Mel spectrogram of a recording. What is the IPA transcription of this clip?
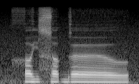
h ʌ j ɮ ʌ ɡ œː ʊ̯

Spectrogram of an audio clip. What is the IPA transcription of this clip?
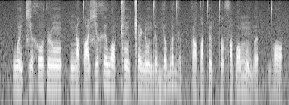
w ə̃˧˩ t͡ɕ ə˧˩ x o˦ t ɹ õ˦ | ŋ ɨ˧˩ tˤ o˧˩ ɕ ə˦ x ɘ˦ w ɔ˧˩ ǁ õ˧˩ ǁ ɘ˧˩ ɳ õ˧˩ d ɘ˧˩ b j ə˦ b ə˦ dʱ ə˧˩ kː ɔ˧˩ tˤ ɘ˦ t ə̃˧˩ tː ə̃˧˩ sˤ ə˧˩ ɓ ɔ˦ m õ˧˩ b ə˦ | dʱ ɔ˧˩

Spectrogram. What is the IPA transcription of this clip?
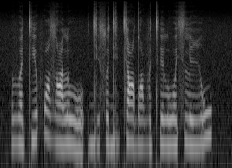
v ɛ tʲ ʌ f i zˤ ɑ l u | dʲ ɛ̤ s ʊ dʲ ɛ tʲ æ dˤ ɛ v ɪ tʲ ɾ u l w ʊ sʲ l i w

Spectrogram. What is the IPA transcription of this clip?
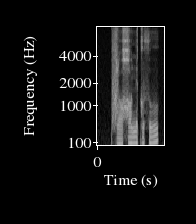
f l ɔ χ ɔ n e k u θ u

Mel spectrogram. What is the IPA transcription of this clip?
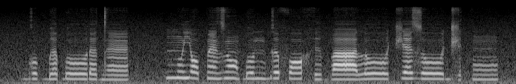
ɡ o˨ ɡ͡b ə˨ ɓ oː˨ ɾ ə˨ d ɛ̃˨ | ŋ ũ˦ j ɔ˧ p ɛ̃˧ z ɔ̃˦˨ ɓ o˧ n ɡ ə˦ f ɔ˦ h ɨ˨ b aː˧ l oː˧ t͡ʃ ɛ˦ z oː˧ d͡ʒ ə˨ k ũ˧

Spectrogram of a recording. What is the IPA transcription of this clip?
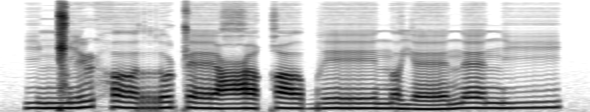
i ŋ͡ǁ i ɭ h ʌː r o ʈ ɛː ʕ ɜ q ʌː b eː n̪ ʌ j ɛː n̪ ɛː n̪ iː

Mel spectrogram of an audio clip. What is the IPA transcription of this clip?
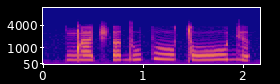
ŋ͡ǃ a t͡ʃʼ ɐ d u p oː ǀ oː dʲ ə

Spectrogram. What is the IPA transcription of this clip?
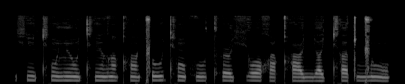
ç ĩ cʰ ũ lʲ õ cʰ ĩ ʁ ɐ̃ qʰ õ ǁ u cʰ õ f u tʰ ə˞ ç o χ ʏ qʰ ə˞ ɲ ɐ cʰ ɐ t ŋ͡ǁ ũ

